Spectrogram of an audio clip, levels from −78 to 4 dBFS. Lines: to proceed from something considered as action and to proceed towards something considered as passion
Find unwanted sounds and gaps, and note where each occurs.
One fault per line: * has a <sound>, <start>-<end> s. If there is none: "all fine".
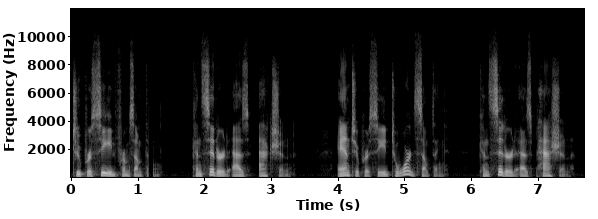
* has a dropout, 1.2-1.2 s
